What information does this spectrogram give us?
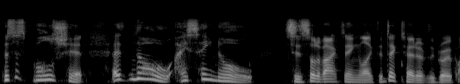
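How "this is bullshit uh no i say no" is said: high-pitched, petulant refusal; pulling rank. Retold or imitated. Captain overruling the group, mock-indignant high voice. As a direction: put your foot down, hammed-up. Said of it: "like, pulling rank as the captain".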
